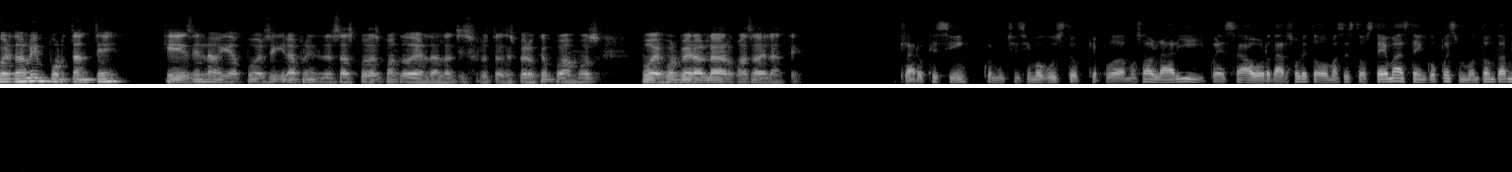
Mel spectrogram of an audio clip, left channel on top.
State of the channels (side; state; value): right; silent; 56 dB below the other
